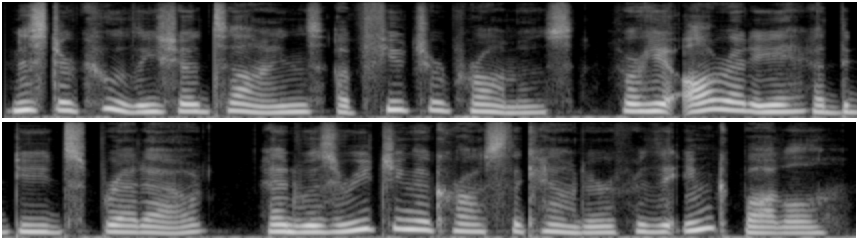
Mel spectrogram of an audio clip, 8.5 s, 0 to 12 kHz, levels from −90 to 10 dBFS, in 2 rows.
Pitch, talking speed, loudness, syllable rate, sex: 200 Hz, 175 wpm, -16 LUFS, 4.7 syllables/s, female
